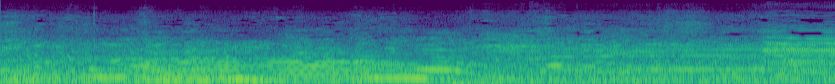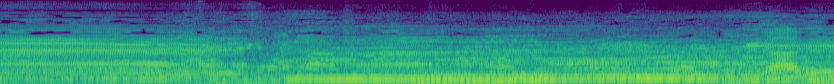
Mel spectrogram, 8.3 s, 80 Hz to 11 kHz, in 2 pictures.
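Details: At the Ambari market in Dinajpur, improved-breed dairy cows and calves are offered for sale, February 2025. Several overlapping drawn-out moos rise and fall, with a louder, higher bellow midway, over crowd voices and faint music.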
